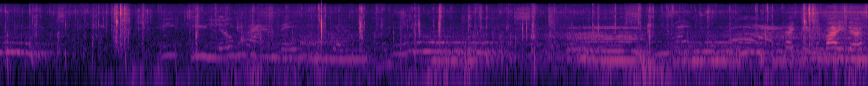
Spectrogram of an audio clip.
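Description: Dairy cows in Gelderswoude being let out to pasture in spring, lowing with drawn-out moos near and far, with hooves and people talking in the background.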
